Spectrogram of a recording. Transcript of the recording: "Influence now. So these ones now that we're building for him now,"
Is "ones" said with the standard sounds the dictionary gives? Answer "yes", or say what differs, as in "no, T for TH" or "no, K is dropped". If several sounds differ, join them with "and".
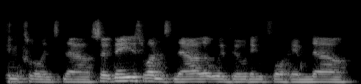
yes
